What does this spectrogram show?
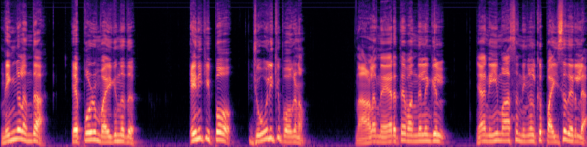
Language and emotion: Malayalam, angry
